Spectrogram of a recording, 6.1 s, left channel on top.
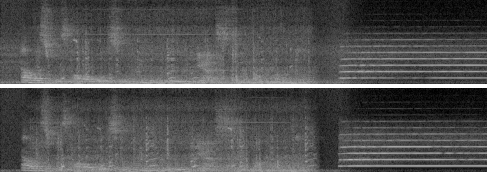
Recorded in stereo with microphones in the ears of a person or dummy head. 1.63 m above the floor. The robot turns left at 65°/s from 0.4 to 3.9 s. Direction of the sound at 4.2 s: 40° right (ahead or behind).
